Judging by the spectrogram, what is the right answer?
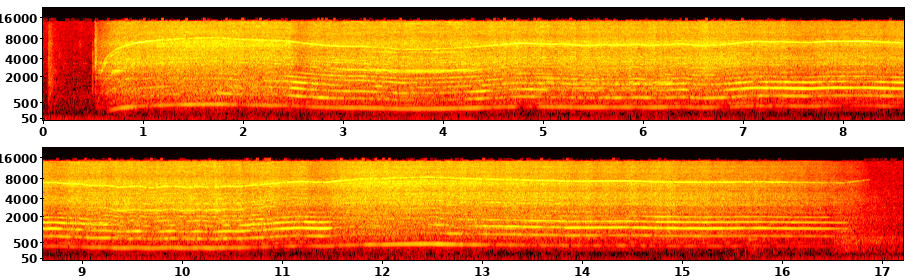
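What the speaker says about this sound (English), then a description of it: "So I'll start by Dremeling out these grooves nice and smooth" A Dremel rotary tool grinds grooves into knife handle scales, a continuous high-pitched whine that starts abruptly and holds close and loud for about sixteen seconds, its pitch wavering slightly under load before fading.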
